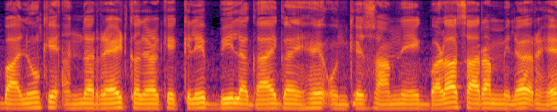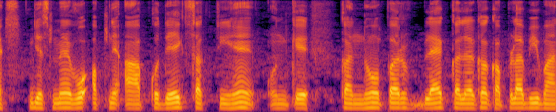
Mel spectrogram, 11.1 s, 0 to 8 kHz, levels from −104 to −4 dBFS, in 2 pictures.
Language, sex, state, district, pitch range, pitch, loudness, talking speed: Kumaoni, male, Uttarakhand, Uttarkashi, 115-125 Hz, 120 Hz, -21 LUFS, 195 wpm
